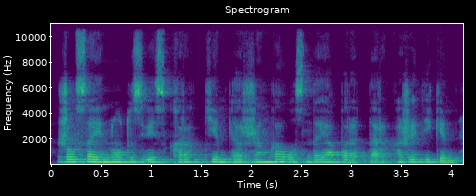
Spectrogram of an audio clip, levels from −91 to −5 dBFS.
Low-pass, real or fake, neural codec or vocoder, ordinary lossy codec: none; real; none; none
